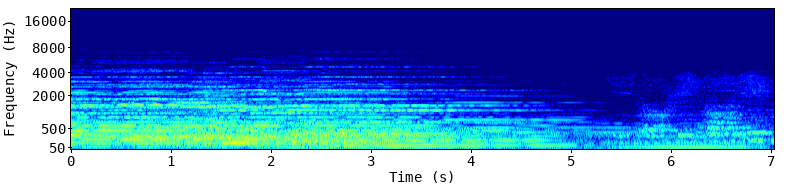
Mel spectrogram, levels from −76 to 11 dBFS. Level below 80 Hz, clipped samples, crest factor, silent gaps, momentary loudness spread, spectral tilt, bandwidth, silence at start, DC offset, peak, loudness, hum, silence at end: -46 dBFS; under 0.1%; 14 dB; none; 16 LU; -7.5 dB/octave; 11.5 kHz; 0 s; under 0.1%; -14 dBFS; -29 LUFS; none; 0 s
